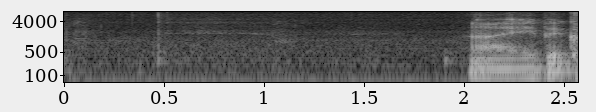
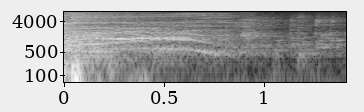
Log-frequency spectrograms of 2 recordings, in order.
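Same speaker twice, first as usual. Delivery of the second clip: unvoiced high cackle; high shrieking laugh. Real, not acted. Laughing at dad's story, high wheezing laugh.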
